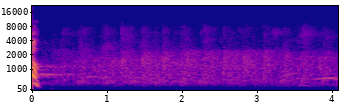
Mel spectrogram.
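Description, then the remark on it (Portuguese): A church audience applauding the Lord Jesus loudly together, a steady dense wash of many hands clapping that holds an even, moderate level for several seconds after a brief sharp start. “Aplauda o Senhor Jesus bem alto.”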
